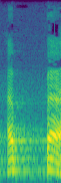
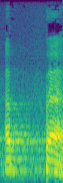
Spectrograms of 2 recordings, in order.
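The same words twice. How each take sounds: No difference in how they are said.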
